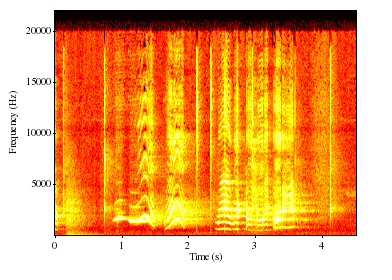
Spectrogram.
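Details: Pet Indian ringneck parrot indoors making varied sounds: a series of clear whistled notes that swoop up and down, then quick wavering, warbling trills and chattering speech-like bursts, with a faint low thump at the start.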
